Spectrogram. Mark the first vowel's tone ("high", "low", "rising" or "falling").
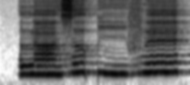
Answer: low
